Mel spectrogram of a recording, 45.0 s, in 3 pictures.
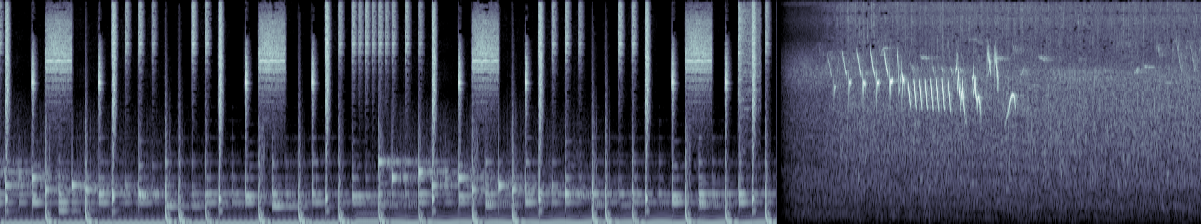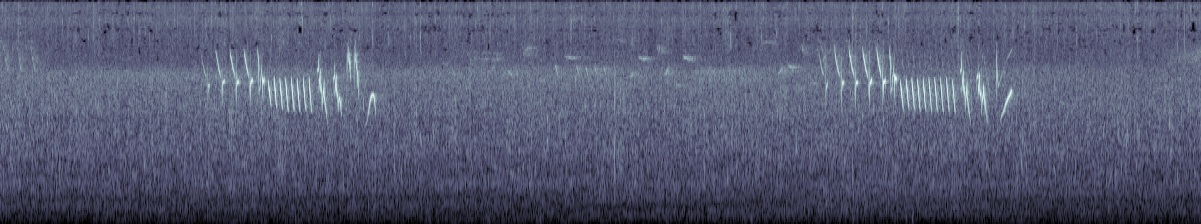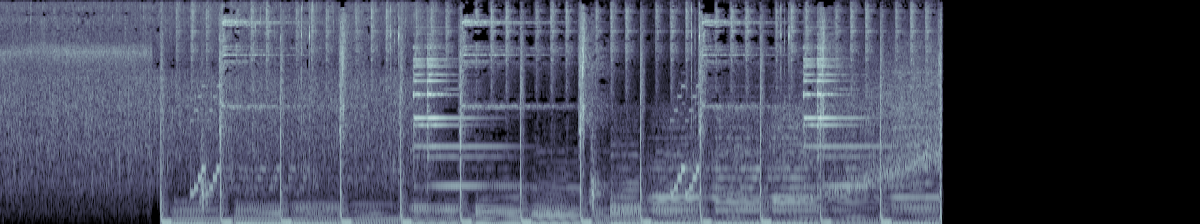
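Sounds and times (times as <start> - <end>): rushing mountain stream: 9.8 - 36.6, 38.5 - 41.8.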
